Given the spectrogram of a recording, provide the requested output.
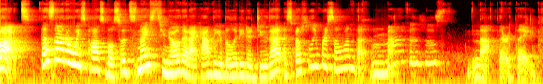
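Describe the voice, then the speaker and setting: A woman's high voice with a New York accent, animated in tone, with very wide pitch swings at a moderate pace. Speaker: homeschooling mom and content creator. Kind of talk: sponsored tutorial vlog. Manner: casual, animated.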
